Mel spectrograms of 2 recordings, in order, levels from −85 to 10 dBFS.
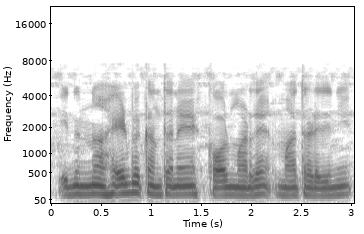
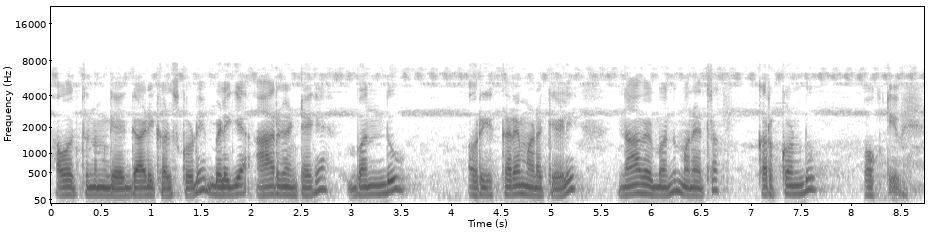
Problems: background sounds at intervals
